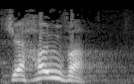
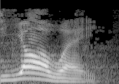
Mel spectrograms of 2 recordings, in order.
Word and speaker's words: Yahweh: For some time, it was translated as Jehovah, which was almost certainly wrong. It's now normally pronounced as Yahweh.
